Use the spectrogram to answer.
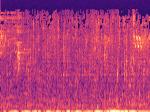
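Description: Water flowing from a village fountain in Saint-André-les-Alpes, a steady, faint pouring and splashing stream with small uneven surges.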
